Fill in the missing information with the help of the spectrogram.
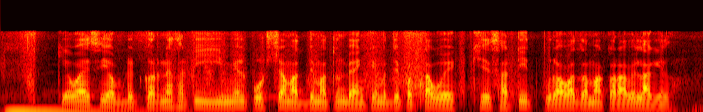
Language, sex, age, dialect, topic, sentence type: Marathi, male, 31-35, Northern Konkan, banking, statement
